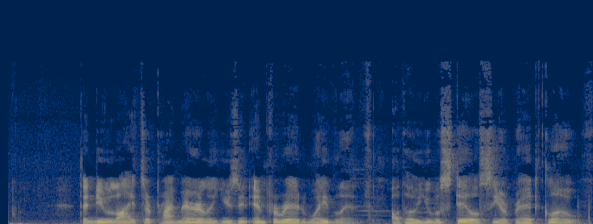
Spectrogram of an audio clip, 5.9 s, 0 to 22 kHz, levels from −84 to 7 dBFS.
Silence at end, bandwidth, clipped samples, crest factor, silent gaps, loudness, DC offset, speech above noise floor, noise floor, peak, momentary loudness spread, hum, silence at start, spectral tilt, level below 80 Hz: 0 s; 16 kHz; under 0.1%; 18 dB; none; -26 LUFS; under 0.1%; 24 dB; -49 dBFS; -8 dBFS; 11 LU; none; 0.1 s; -5.5 dB/octave; -50 dBFS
